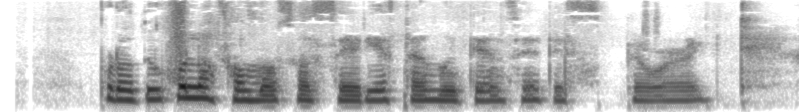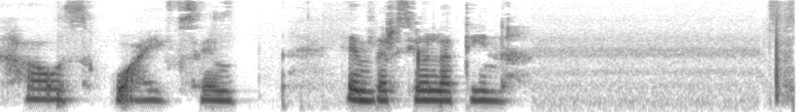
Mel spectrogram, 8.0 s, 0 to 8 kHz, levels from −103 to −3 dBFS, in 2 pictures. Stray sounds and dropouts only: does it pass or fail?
pass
